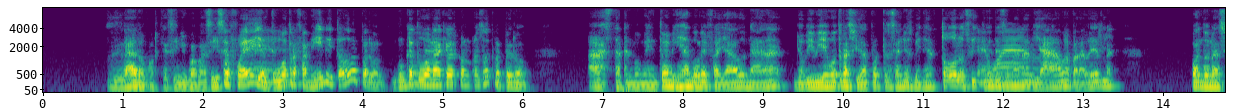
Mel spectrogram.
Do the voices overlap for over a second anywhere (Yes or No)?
Yes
